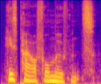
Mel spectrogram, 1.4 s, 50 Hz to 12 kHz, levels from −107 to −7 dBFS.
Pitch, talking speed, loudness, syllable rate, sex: 145 Hz, 130 wpm, -18 LUFS, 5.9 syllables/s, male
